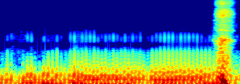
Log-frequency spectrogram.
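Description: Olive, a pet cat, purring close to a microphone in a continuous rhythmic rumble that rises and falls with each breath, ending in a brief rustling thump.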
